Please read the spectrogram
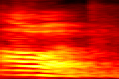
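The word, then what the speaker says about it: hour: Next, number 3, উই স্যাট ইন the lawn for আ আওয়ার। আমরা একটা লনে বসেছিলাম 1 ঘন্টার জন্য। ভালো করে দেখ এই জায়গায় এল, আওয়ার। আওয়ারের ক্ষেত্রে উচ্চারণটা কিন্তু এইচটা সাইলেন্ট, সাউন্ডটা হচ্ছে ভায়েল সাউন্ড।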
